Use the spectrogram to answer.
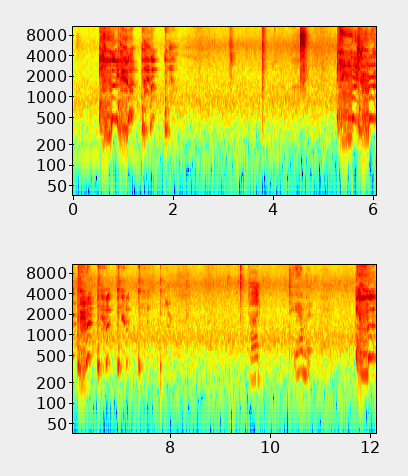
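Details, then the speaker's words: A prolonged coughing fit in a girl: repeated harsh coughs in clusters with gasping breaths between, leaving her short of breath. "I didn't catch my breath. I'm never going to catch my breath. That was horrible."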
